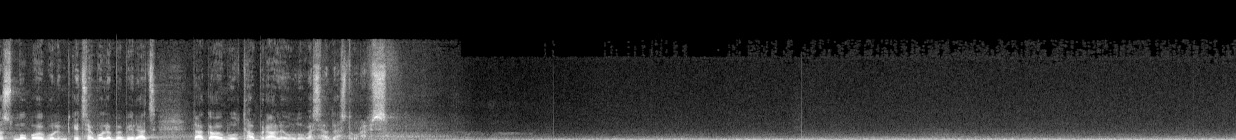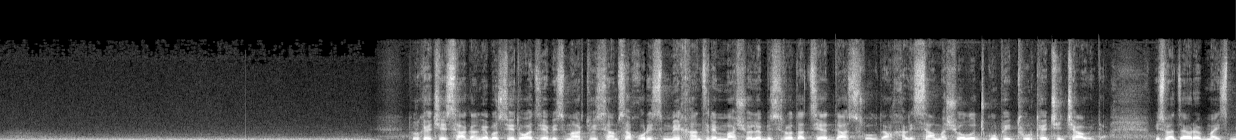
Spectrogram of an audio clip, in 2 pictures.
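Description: A man reads out calmly through a microphone.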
